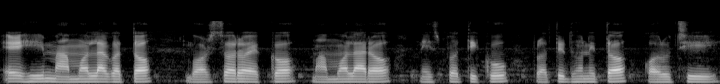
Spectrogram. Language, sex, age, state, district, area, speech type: Odia, male, 18-30, Odisha, Balasore, rural, read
